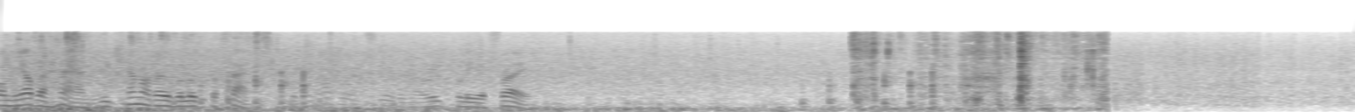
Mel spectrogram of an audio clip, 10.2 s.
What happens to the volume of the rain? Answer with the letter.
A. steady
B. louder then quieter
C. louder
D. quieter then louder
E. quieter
E.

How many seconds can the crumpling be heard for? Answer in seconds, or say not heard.
4 s.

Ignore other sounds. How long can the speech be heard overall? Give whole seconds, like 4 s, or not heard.
4 s.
